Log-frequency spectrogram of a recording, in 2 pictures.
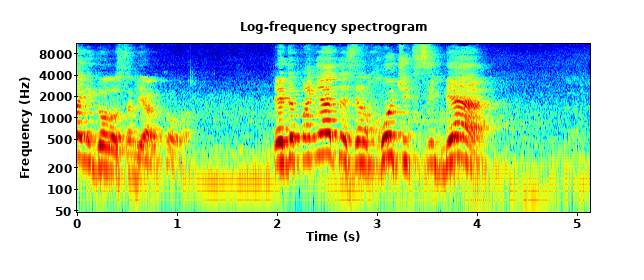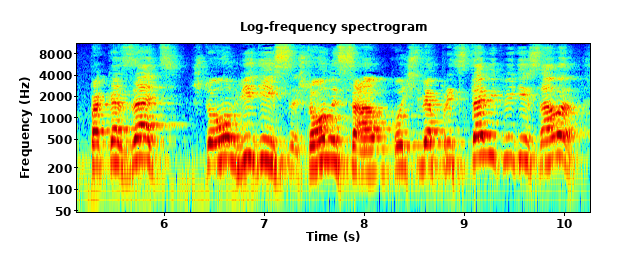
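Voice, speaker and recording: A man's voice: very high-pitched, fairly bright tone, a little hiss or hum. A man giving a Torah lesson to students. He explains through rhetorical questions and quotes Hebrew verses. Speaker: Torah teacher. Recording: echoey room with faint ambience.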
